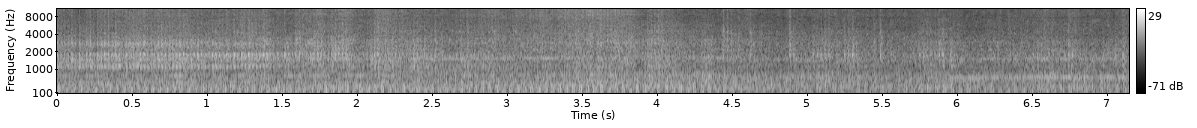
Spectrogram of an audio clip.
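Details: 1969 Gravely 432 small engine, next morning at about 15 degrees, first drive after carb float level fix; steady even putter under light load, no misses or knocks. Normal running.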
